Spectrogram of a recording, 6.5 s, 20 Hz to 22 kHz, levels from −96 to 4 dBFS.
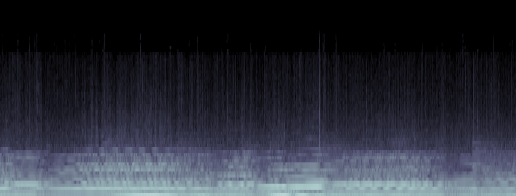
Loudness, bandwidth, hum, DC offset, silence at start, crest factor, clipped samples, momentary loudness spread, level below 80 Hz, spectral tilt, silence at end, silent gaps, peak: -22 LUFS; 7 kHz; none; under 0.1%; 0 s; 16 dB; under 0.1%; 12 LU; -44 dBFS; -8 dB/octave; 0 s; none; -6 dBFS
